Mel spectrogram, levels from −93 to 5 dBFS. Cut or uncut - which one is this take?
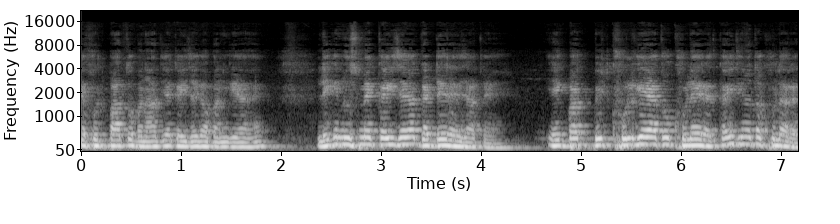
uncut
